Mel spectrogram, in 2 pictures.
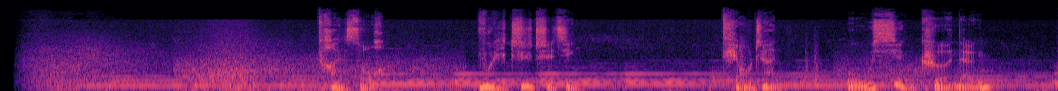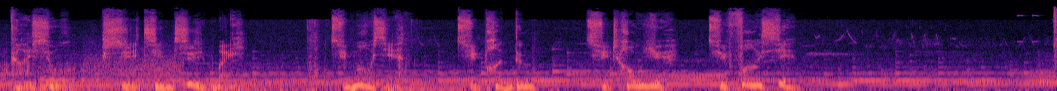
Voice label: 男, 广告类; 比亚迪宋DM-i上市两周年官方广告

